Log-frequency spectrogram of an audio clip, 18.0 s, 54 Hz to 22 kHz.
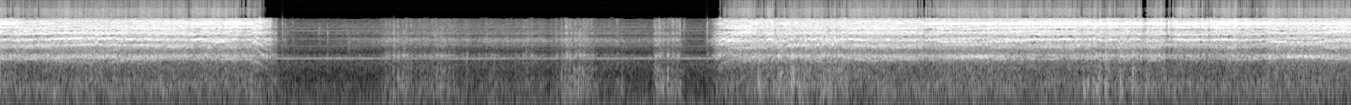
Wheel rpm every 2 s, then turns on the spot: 200, 130, 10, 20, 40, 190, 200, 200, 190.
4-8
